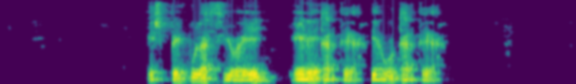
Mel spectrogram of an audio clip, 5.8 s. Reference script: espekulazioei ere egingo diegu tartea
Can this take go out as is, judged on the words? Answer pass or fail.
fail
